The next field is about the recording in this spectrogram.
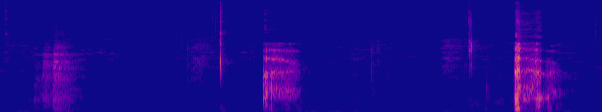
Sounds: Throat clearing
